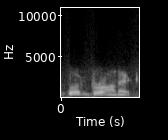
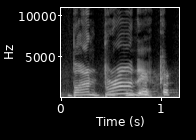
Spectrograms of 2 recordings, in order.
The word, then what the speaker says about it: Breathnach: It's pronounced Sarah Bonbronic, but I answer to Sarah. Yes, I answer to Sarah Van Breathnach. That's because you just, yes. – Bonbronic.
